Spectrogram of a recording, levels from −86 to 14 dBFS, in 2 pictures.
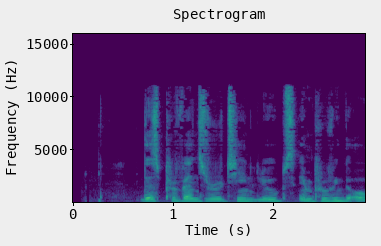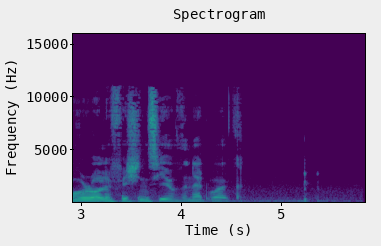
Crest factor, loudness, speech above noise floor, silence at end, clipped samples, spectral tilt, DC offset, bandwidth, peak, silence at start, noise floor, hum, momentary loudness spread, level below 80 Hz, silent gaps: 20 dB; -31 LUFS; 34 dB; 1.25 s; under 0.1%; -4 dB/octave; under 0.1%; 11.5 kHz; -14 dBFS; 0.25 s; -65 dBFS; none; 13 LU; -66 dBFS; none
